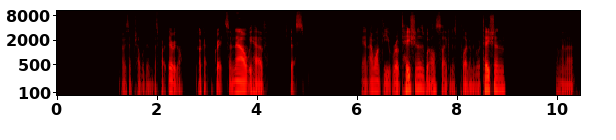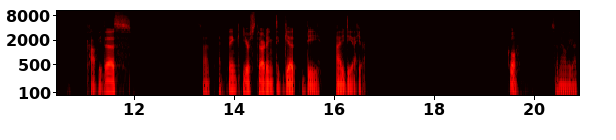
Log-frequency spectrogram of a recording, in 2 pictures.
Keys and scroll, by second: 0.1 Return, 1.4 n, 10.8 ctrl+c, 12.8 ctrl+v, 13.6 BackSpace, 13.9 r, 14.0 Return, 16.2 p.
